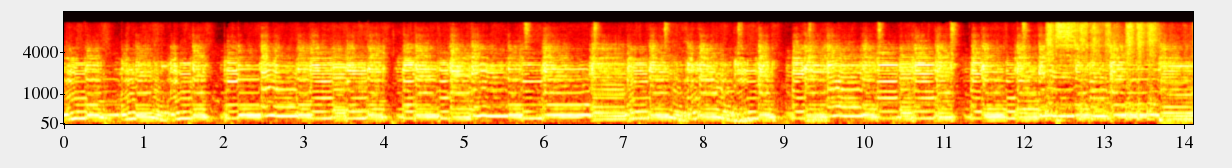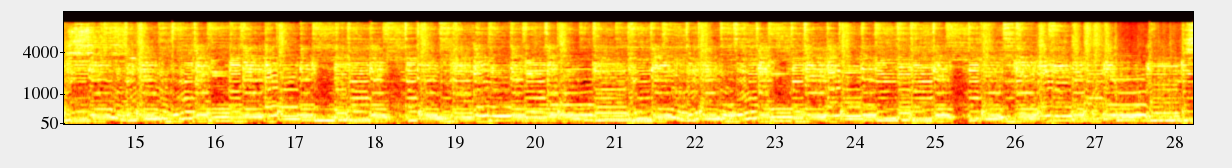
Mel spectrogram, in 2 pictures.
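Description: Blues rock band playing live: an instrumental passage of electric guitar over bass guitar and drums, with no singing.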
